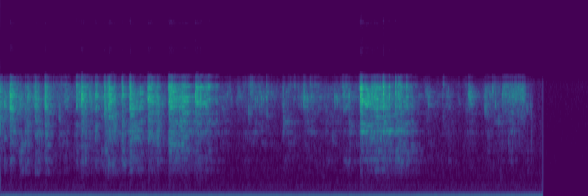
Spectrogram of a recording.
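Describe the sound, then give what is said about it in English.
Metal plates are washed in a metal wash tub on a stove, giving a continuous bright clatter of clinking and scraping metal with watery splashes. The sound stays fairly even, then stops abruptly. “But if you hear that sound, which is the noise made by washing metal plates in a metal wash tub on the stove, then you know it's time for a little housekeeping.”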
